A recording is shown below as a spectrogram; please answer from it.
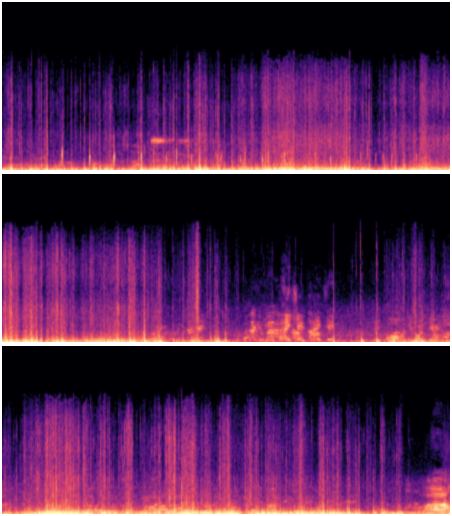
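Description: Outdoor youth football match sound: a steady low rumble on the microphone with scattered thuds, and players' shouts around the middle and again at the end.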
